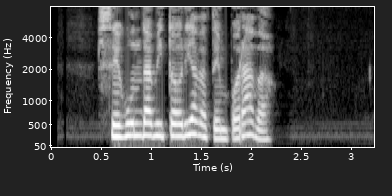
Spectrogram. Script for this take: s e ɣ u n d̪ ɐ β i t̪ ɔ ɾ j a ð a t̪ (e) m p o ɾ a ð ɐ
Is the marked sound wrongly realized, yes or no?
no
